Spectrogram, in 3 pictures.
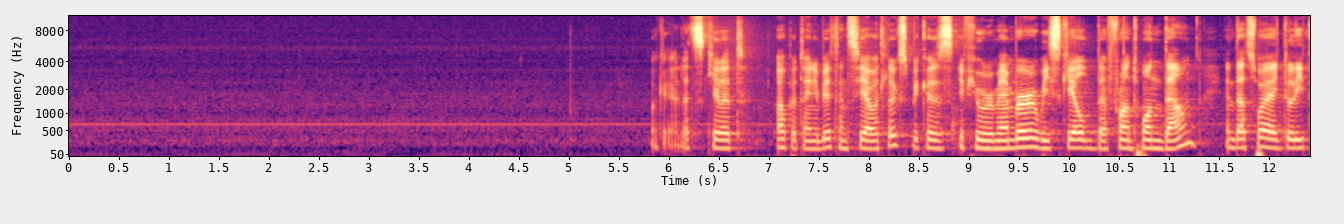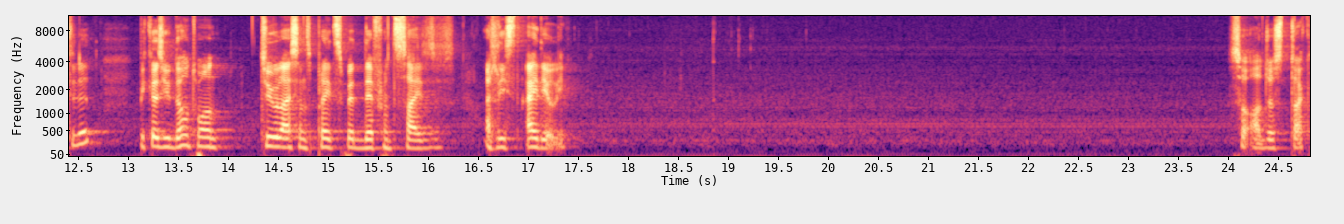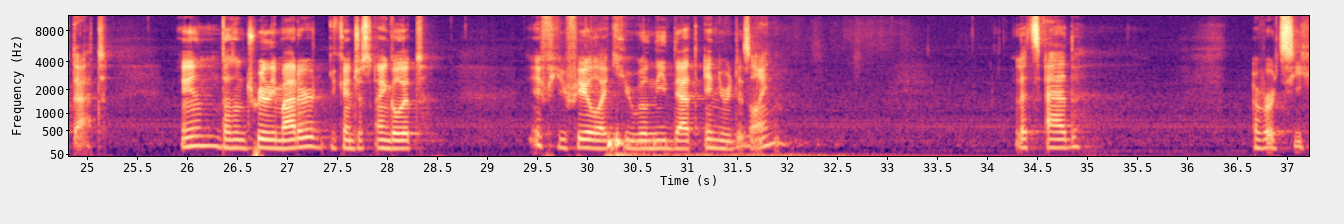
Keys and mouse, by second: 0.4 middle click, 0.9 shift+middle click, 2.2-3.6 drag, 4.0 middle click, 5.4 s, 6.2 g, 7.0 alt+a, 9.1 middle click, 10.8 click, 11.2 g, 12.5 alt+a, 13.1-14.6 drag, 14.6-16.0 middle drag, 16.7 click, 17.1 middle click, 18.3 ctrl+KP_1, 19.3 z, 19.7 shift+click, 20.4 g, 21.5 KP_3, 22.2 z, 23.3-25.0 drag, 26.6 r, 28.7 click, 29.6 click, 30.2 middle click, 30.7 Tab, 30.9 a, 31.0 click, 31.9 ctrl+KP_1, 32.9 shift+middle click, 34.2 click, 34.6 g, 35.2 a, 35.4 click, 36.4 e.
